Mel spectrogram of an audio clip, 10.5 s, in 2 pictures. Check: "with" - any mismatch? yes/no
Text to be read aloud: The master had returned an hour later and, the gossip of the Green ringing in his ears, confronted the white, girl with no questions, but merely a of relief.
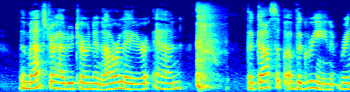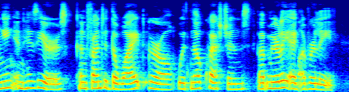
no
